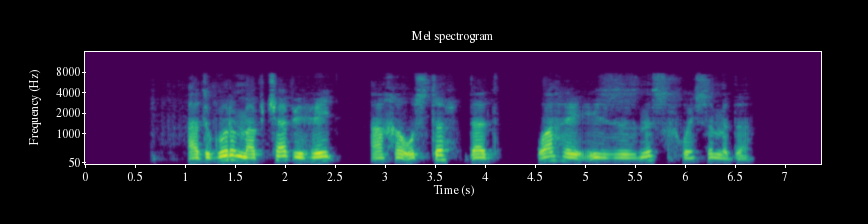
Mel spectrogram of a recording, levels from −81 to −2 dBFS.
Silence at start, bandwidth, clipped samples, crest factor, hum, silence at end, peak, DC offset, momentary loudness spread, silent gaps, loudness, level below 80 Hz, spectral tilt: 1.05 s; 7.8 kHz; under 0.1%; 16 dB; none; 0.7 s; -2 dBFS; under 0.1%; 11 LU; 2.57-2.79 s, 4.17-4.51 s; -18 LUFS; -62 dBFS; -6.5 dB/octave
